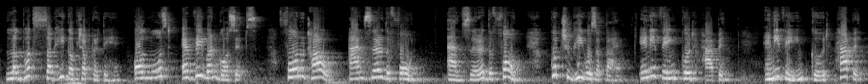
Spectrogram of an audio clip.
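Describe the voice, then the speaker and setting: A woman teaching phrases, saying each one slowly twice and explaining quickly in Hindi. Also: high voice, animated. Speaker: English teacher. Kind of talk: bilingual language lesson.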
